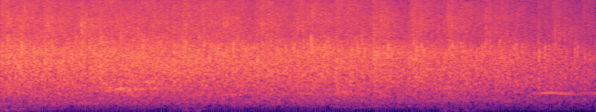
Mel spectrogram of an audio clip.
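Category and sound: crowd, audience clapping hands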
